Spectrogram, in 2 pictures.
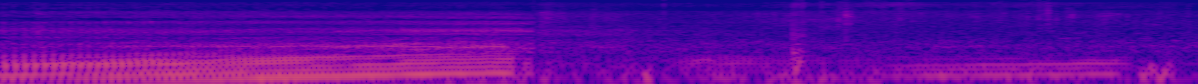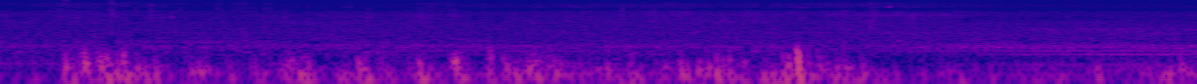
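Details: A low motor engine drones loudly for the first few seconds, then cuts out, leaving an outdoor rural scene with scattered knocks, rustles and faint background hum.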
